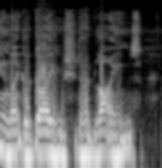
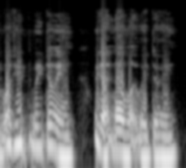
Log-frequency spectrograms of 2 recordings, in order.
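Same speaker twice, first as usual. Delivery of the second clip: ordinary delivery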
